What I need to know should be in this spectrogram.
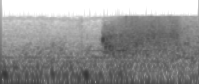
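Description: Water splashes loudly as a figure breaks the surface.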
